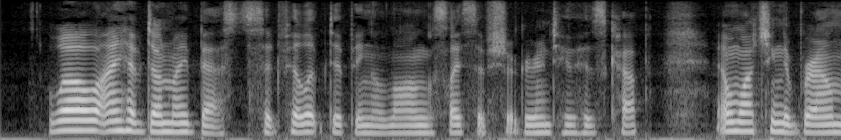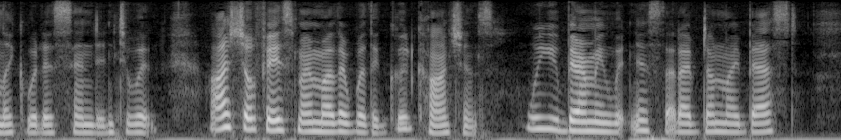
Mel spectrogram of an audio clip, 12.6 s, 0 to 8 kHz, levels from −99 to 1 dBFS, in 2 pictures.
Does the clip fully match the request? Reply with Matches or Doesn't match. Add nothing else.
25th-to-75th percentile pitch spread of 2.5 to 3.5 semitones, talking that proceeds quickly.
Matches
